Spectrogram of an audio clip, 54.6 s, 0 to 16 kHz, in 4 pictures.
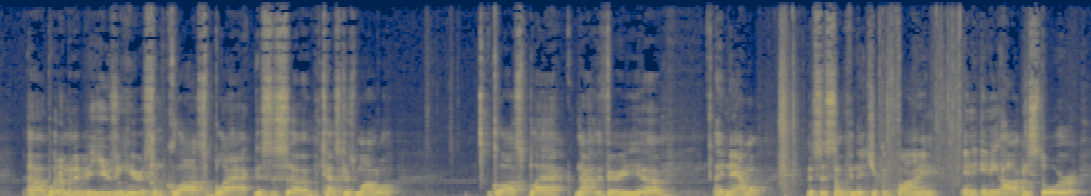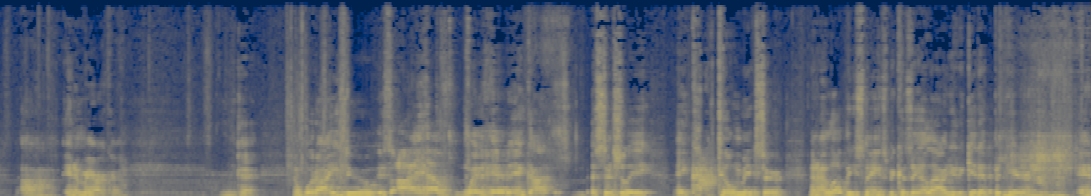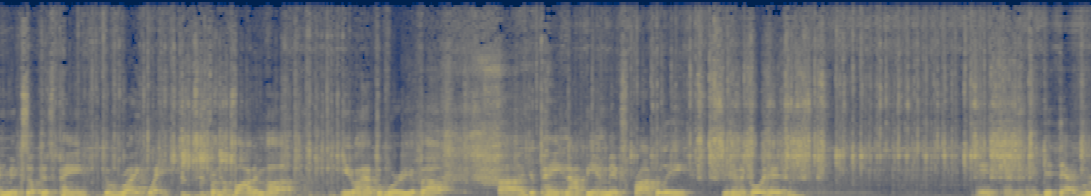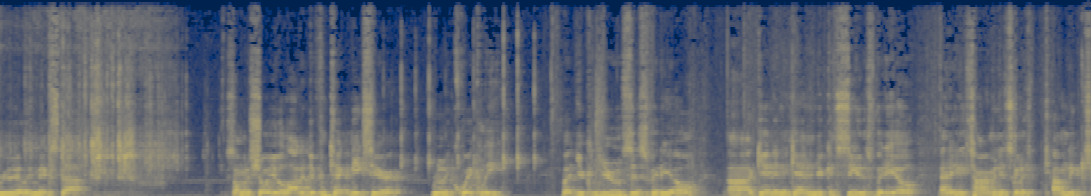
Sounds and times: Inside, small room: 0.0 - 54.5
Speech: 0.4 - 5.0, 6.1 - 15.3, 16.4 - 31.0, 31.6 - 37.5, 39.5 - 42.1, 43.8 - 47.3, 48.0 - 54.5.

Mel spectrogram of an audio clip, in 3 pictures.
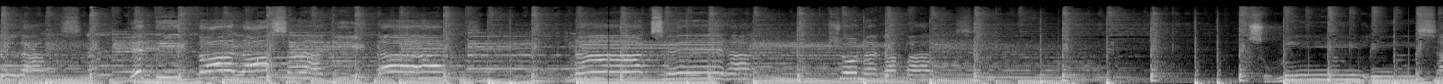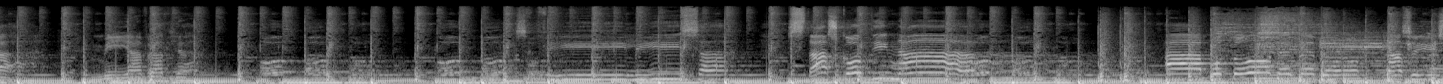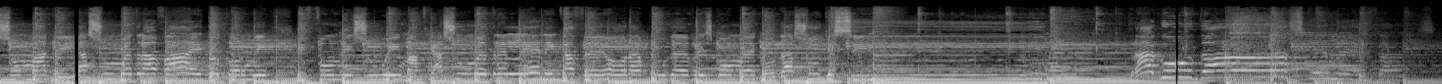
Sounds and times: Independent music: 0.0 - 43.2.

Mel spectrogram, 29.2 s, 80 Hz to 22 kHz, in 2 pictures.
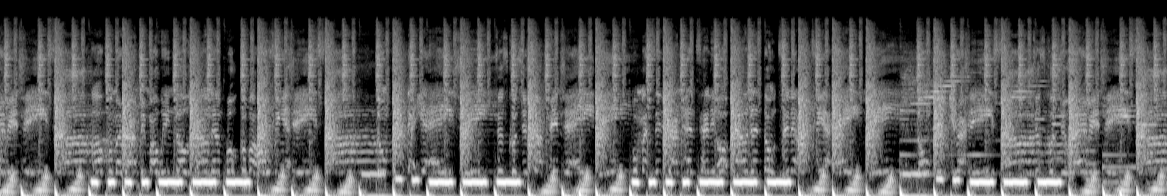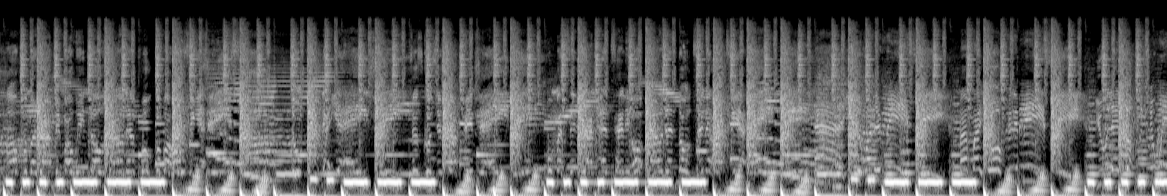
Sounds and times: Music: 0.0 - 29.1.

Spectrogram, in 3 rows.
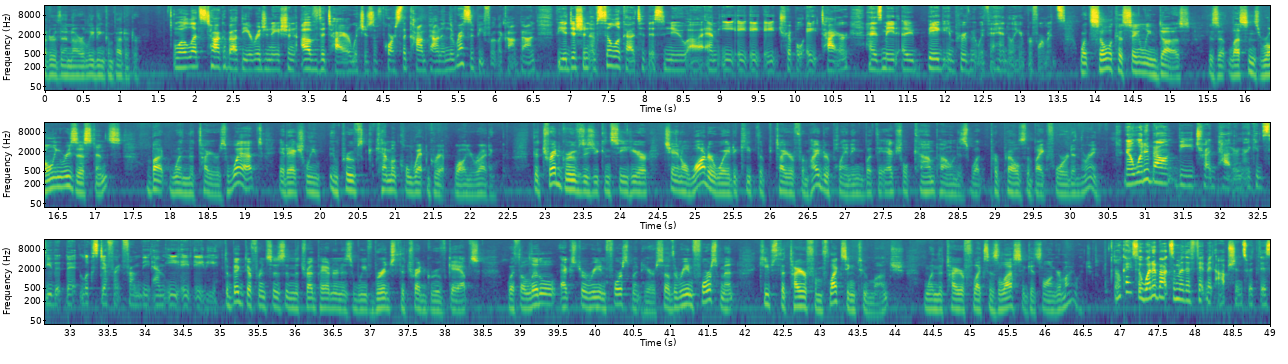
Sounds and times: Speech: 0.0 - 49.0.

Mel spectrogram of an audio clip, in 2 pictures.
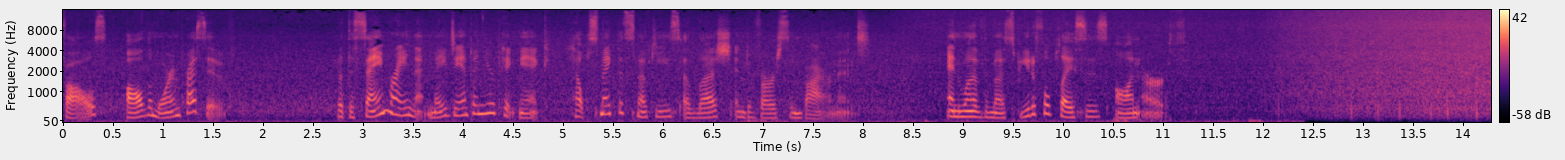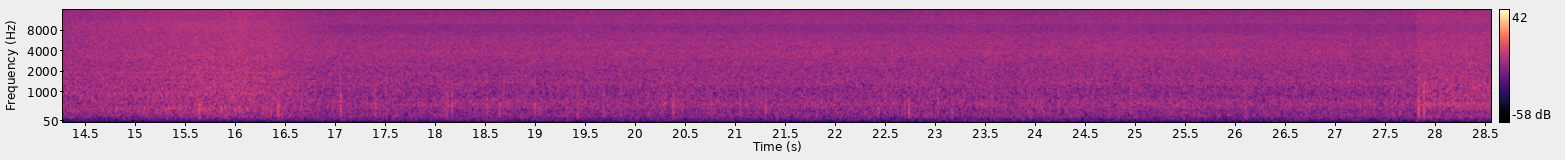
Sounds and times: Waterfall: 0.0 - 28.5.

